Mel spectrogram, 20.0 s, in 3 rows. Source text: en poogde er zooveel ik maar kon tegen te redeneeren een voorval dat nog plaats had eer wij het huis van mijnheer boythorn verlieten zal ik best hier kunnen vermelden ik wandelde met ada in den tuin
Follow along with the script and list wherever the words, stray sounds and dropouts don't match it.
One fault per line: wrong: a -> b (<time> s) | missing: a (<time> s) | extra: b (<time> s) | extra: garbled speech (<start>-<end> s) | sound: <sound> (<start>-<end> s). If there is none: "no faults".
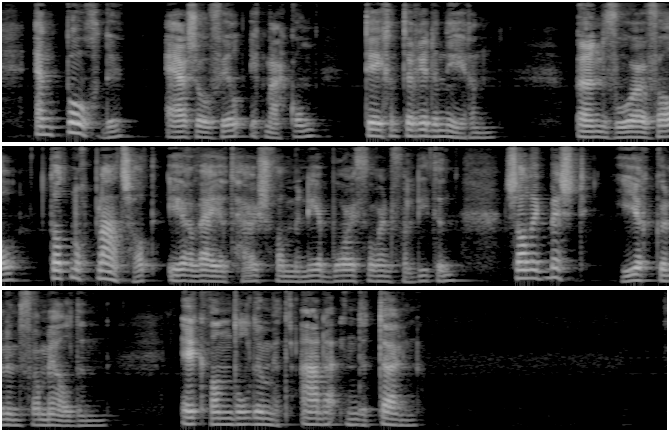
no faults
